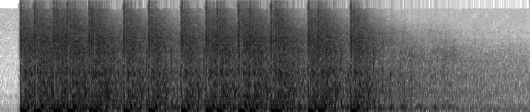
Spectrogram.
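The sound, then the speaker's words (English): A rapid, loud burst of gunfire as police open fire on a crowd of picketers in what came to be known as the Memorial Day Massacre, roughly a dozen sharp shots in quick succession over under two seconds, then a fading reverberant tail. No voices are heard. “Police opened fire on the crowd.”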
